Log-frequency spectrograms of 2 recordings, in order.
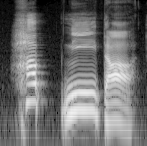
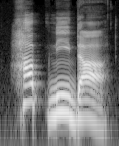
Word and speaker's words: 합니다: If the second syllable then begins with the consonant, 니은 or 미음, the 비읍 will become pronounced as 미음. So here are a few examples. 합니다, 합니다, 합니다, 합니다, 합니다, 합니다, 합니다.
